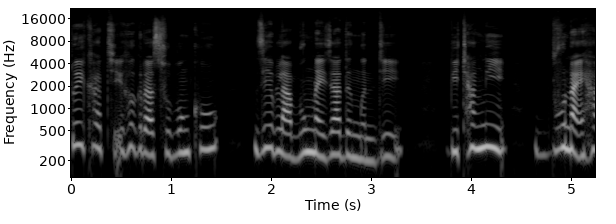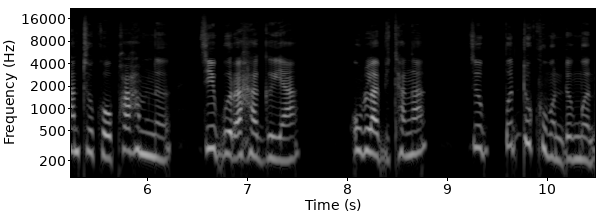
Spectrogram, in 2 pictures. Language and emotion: Bodo, sad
